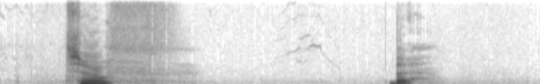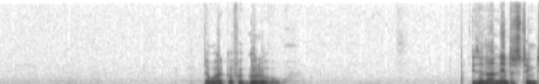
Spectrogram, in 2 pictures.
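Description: An elderly man speaks slowly and calmly in short bursts, close to a microphone.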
